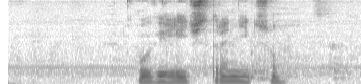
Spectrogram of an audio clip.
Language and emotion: Russian, neutral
